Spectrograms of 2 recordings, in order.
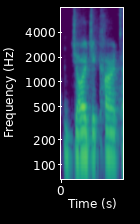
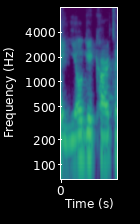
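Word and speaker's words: Yogyakarta: important kingdoms were in the city of georgic Carta or I say Yogi Carta because that's how it's spelled but it's georgic Carta they call it Georgie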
